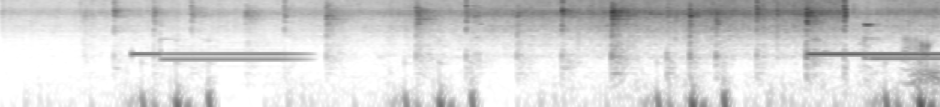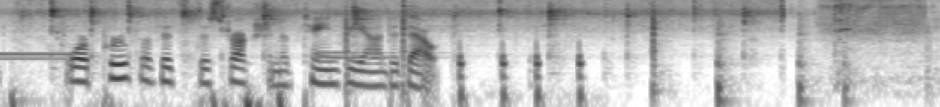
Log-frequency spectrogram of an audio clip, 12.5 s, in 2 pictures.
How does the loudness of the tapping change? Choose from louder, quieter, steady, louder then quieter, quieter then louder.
louder.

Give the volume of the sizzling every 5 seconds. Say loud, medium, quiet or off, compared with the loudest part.
medium, loud, loud.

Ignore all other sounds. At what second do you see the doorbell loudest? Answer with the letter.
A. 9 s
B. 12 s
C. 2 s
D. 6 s
D.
